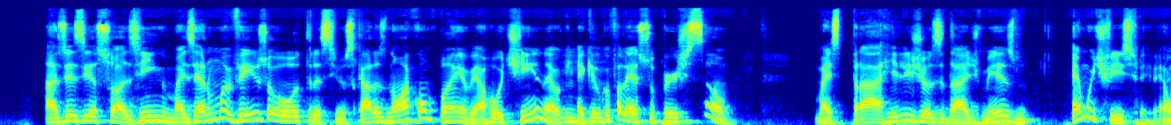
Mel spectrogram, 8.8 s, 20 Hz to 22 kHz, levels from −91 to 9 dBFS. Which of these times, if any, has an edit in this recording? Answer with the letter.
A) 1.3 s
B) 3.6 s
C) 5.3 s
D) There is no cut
D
